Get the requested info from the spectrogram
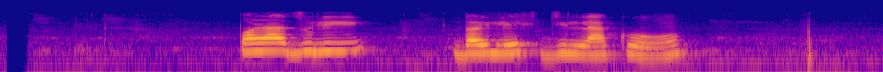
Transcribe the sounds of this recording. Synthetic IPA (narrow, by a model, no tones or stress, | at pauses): pʌɾad͡zuli | d̪ʌjlekʰd͡zilːako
